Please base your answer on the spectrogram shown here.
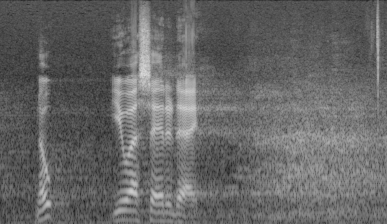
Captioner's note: laughter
